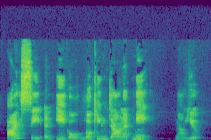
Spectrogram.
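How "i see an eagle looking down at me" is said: statement tone, pitch settling down, full stop on me. Speaker models reading a sentence that ends in a period: plain statement intonation. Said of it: "so this is how I'm going to read it".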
